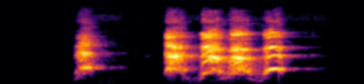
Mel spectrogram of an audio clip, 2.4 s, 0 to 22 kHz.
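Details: Dog in Selat, Kapuas, Central Kalimantan, Indonesia, barking at its own neighbour on Jalan Kolonel Sugiono, 5 August 2017: one short bark, a pause, then a quick run of four harsh barks, otherwise quiet.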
